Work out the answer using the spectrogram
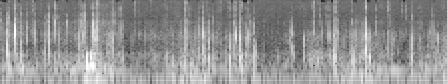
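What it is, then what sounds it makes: Plastic film crinkled over a microphone. A microphone head wrapped in crinkled purple plastic film is rubbed and pressed with the end of a plastic glue stick. It gives a dense run of sharp, dry crackles and clicks over a muffled, rumbling low-heavy texture, with steady rustling throughout.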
